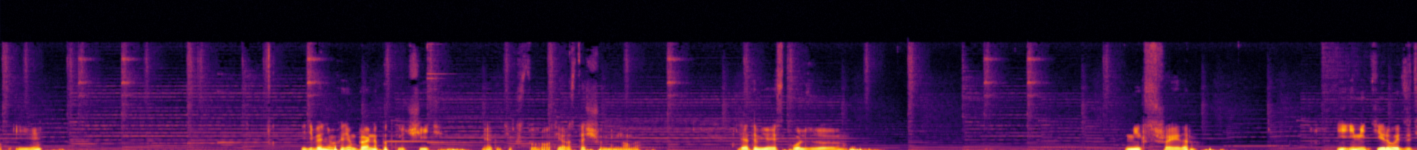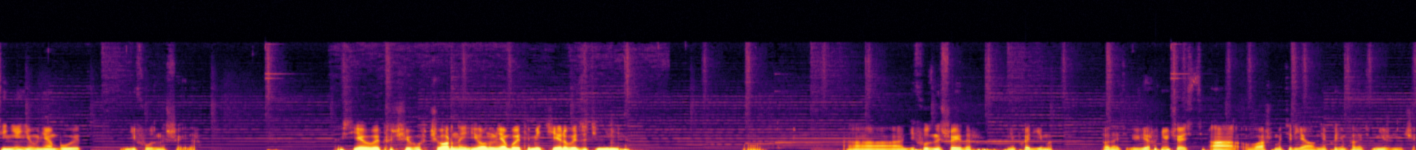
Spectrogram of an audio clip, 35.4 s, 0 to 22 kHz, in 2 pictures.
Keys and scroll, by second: 6.0 g, 11.1 shift+a, 17.0 g, 18.5 shift+a, 26.6 g, 29.0 g.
